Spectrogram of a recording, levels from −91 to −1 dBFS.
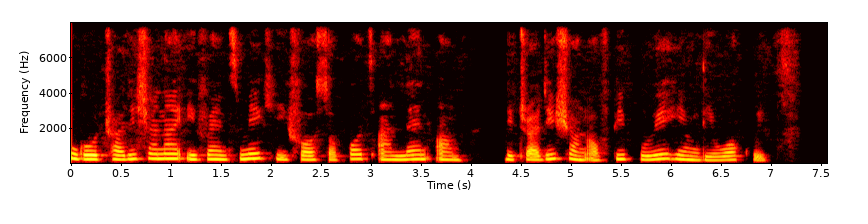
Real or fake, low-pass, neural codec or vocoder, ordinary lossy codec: real; none; none; none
